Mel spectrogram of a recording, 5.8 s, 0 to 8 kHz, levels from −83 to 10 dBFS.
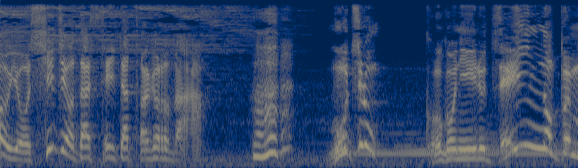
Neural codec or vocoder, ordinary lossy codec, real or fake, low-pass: none; none; real; 7.2 kHz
